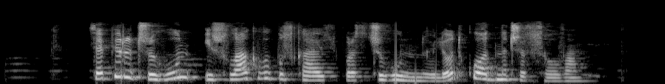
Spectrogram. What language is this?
Belarusian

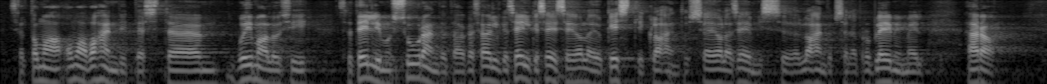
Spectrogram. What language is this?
Estonian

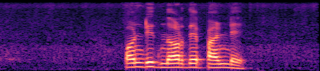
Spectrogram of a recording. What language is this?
Nepali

